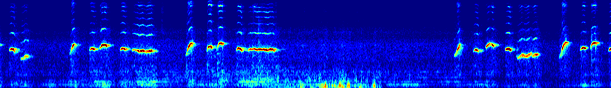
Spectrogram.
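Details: Whistling from a pet male cockatiel: bursts of bright rising and level notes, a quieter low rumbling gap in the middle, then the whistled phrase resumes with a falling note at the end.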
